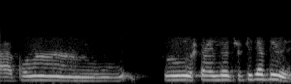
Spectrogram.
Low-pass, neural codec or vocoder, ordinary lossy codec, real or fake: 3.6 kHz; none; none; real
